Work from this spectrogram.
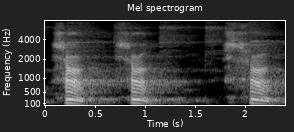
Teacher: huruf H dia makhrajnya di tengah tenggorokan. Tenggorokan bagian tengah.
